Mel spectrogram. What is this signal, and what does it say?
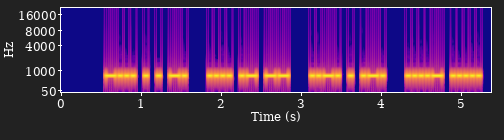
Morse code, heard as a keyed tone, about 30 wpm, 700 Hz. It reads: BEEN HAM FER 45
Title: Practice QSO - Exchange 3 - More Info - 30wpm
